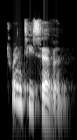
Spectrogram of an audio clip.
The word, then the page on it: twenty seven: American English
